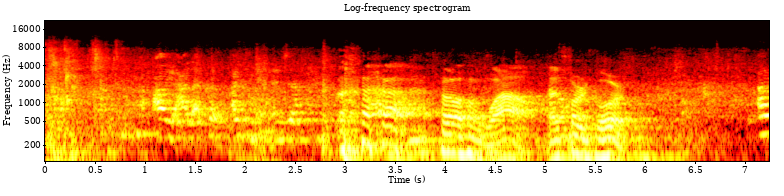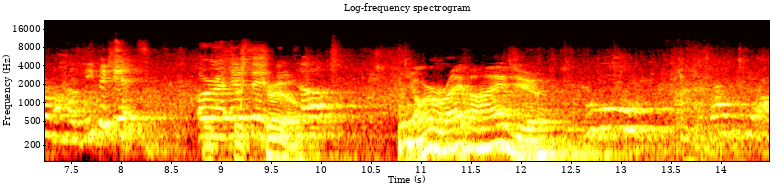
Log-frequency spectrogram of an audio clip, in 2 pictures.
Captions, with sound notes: oh yeah i can manage that (laughs) wow that's hardcore i don't know how deep it gets or if it meets up that's true we are right behind you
